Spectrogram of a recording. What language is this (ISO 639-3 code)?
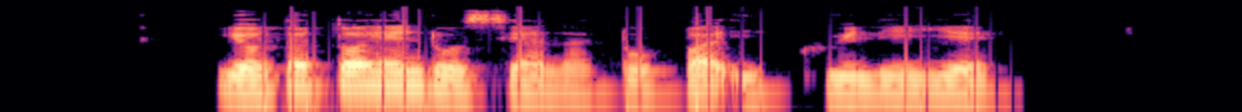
tvu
